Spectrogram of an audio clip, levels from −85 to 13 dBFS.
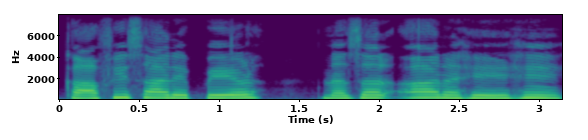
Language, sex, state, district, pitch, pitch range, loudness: Hindi, female, Madhya Pradesh, Bhopal, 255 Hz, 240-260 Hz, -11 LUFS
